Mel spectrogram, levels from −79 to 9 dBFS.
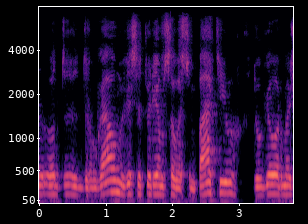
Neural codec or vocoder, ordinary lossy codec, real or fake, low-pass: none; AAC, 32 kbps; real; 7.2 kHz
